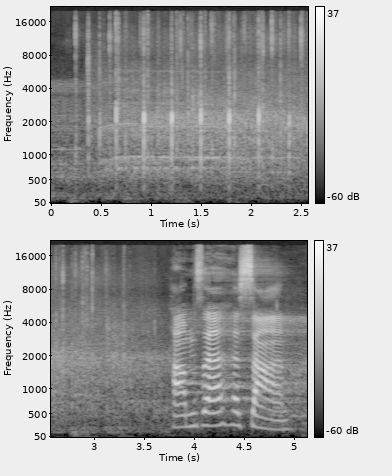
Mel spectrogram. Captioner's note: audience applauding; audience cheering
